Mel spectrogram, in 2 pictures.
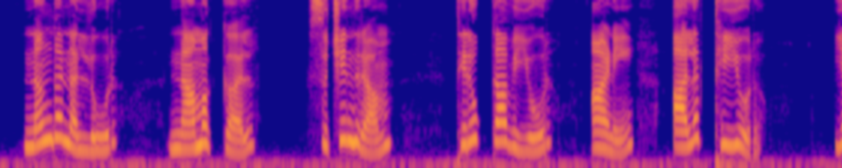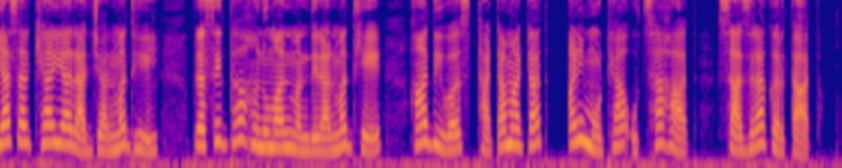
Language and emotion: Marathi, neutral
